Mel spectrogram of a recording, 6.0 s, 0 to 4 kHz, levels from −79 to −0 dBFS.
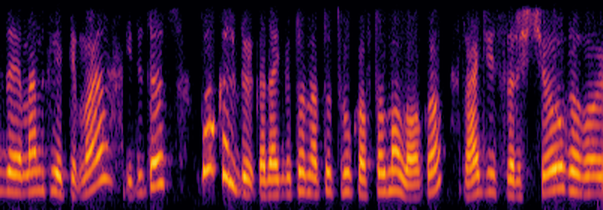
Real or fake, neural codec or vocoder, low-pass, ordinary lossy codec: real; none; 3.6 kHz; Opus, 24 kbps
